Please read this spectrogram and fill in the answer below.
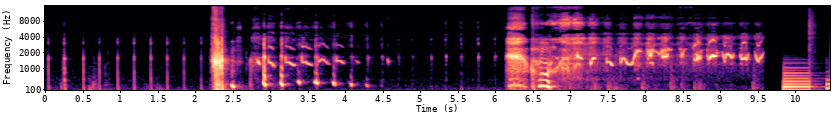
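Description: A person laughing in two bouts, each starting suddenly, the second one high-pitched. Faint even clicks come before the laughter, and piano music starts just before the end.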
